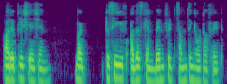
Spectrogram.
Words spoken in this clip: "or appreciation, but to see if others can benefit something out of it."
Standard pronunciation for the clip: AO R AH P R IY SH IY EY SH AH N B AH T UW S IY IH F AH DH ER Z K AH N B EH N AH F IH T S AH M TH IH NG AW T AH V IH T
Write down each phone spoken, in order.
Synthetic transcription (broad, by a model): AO R AH P R IY SH IY EY SH AH N B AH T UW S IY IH F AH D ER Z K AH N B EH N AH F IH T S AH M T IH NG AW T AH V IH T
